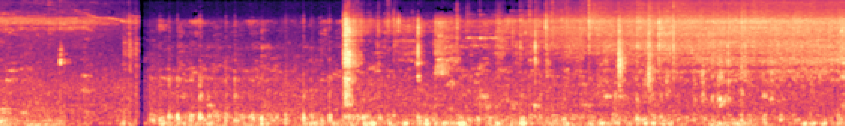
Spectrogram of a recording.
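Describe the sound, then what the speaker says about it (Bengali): Rice flour designer chips frying in moderately hot oil, a steady soft hiss and bubbling with faint crackles building up after a brief drop in sound. "এভাবে চিপসগুলো ভেজে নিতে হবে"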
